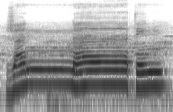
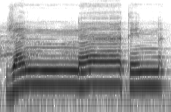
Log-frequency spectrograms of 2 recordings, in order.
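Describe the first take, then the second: The two takes are said the same way.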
